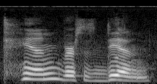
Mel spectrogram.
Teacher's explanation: the tongue comes up to the alveolar ridge, closes off the whole vocal tract for a second, and then opens. So you say tin, or din if you vibrate your vocal folds earlier in the process. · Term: T and D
